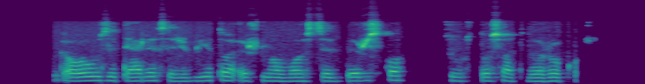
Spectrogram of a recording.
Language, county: Lithuanian, Alytus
